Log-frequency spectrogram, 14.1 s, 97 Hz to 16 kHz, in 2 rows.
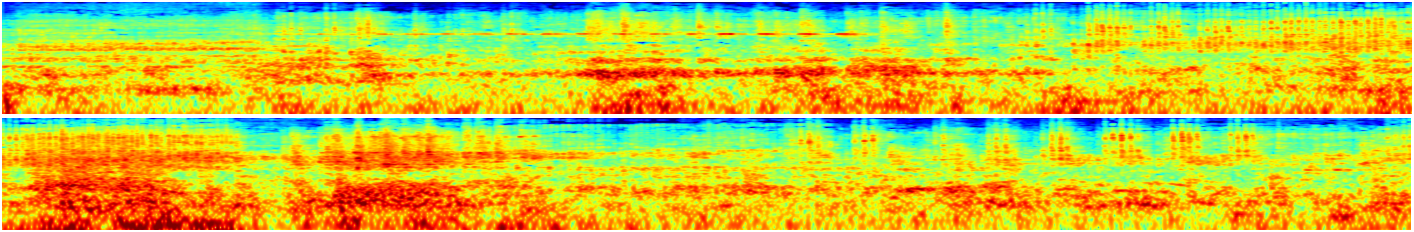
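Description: Diesel engines running with rattling: a JCB 3DX backhoe loader moving, then farm tractors pulling trailers. The sound swells about halfway through.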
